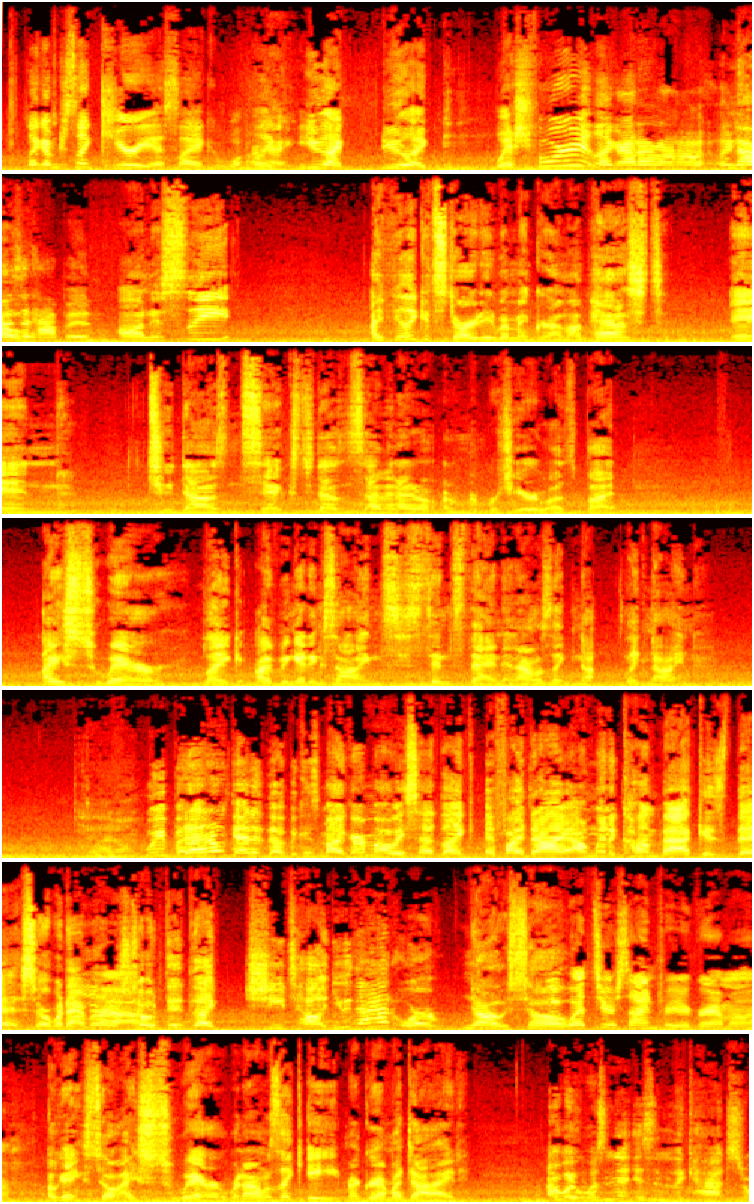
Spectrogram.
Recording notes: Again we apologize for any of the noises from being in the car but then again we are balin on a budget and we in fact used our phones to record this episode.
